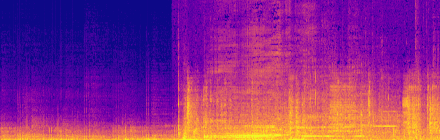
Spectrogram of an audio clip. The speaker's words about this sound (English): You guys hear that? Sure did. Sound like a door opening way down yonder.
